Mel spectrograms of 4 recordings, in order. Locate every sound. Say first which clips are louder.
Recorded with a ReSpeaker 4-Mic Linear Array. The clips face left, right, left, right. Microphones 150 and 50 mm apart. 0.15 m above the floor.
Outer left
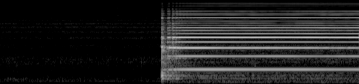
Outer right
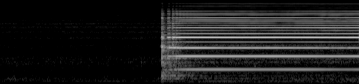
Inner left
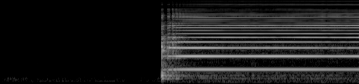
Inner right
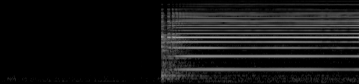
1.6 s a violin: outer left 5 dB, inner left 7 dB; 65° left (ahead or behind), 0.6 m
